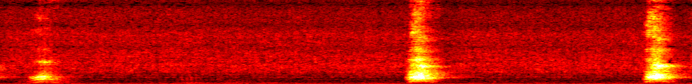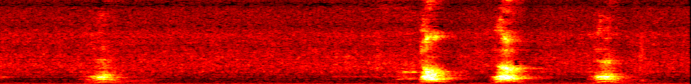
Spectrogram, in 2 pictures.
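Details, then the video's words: Pug barking at its own reflection while trying to get its ball; seven short sharp barks in an irregular series, some paired, with a steady low hum underneath. "Sometimes I spend the afternoon barking at my reflection trying to steal my ball."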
